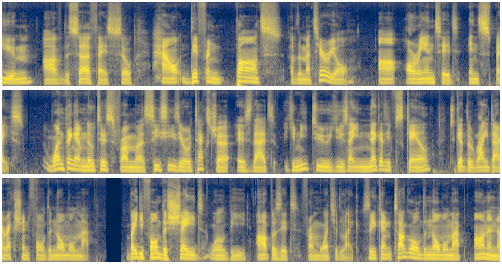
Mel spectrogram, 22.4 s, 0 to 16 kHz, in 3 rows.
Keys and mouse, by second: 11.9 click, 13.9 -, 14.3 1, 15.5 Return, 18.4 middle click, 20.1 click, 21.4 click, 22.1 click.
